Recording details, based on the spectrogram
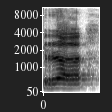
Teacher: जब आप र बोलते हैं तो कंपन होता है। जिह्वा जब बोलेंगे र तो उसमें क्या, जीभ में कंपन होगी। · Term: लुंठित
